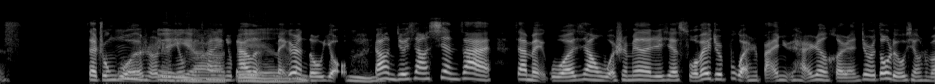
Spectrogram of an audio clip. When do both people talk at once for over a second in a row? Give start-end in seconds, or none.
1.1-2.7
